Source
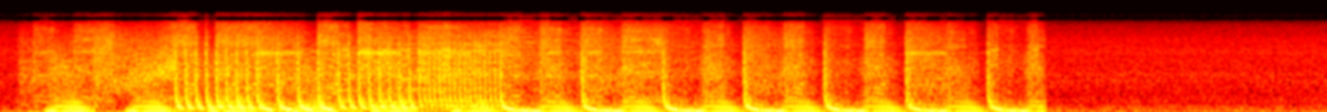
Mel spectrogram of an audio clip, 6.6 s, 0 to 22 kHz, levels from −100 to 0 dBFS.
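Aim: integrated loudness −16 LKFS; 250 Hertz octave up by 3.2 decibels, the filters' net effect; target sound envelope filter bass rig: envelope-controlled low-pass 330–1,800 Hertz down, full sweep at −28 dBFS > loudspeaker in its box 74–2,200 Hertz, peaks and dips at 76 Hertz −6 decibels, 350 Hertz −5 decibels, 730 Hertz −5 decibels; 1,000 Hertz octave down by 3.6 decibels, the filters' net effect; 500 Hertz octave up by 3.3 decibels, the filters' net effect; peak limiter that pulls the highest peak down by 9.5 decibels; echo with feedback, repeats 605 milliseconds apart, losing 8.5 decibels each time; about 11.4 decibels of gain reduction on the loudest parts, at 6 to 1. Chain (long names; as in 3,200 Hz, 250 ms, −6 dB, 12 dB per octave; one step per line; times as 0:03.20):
parametric band 250 Hz +4 dB
parametric band 500 Hz +6.5 dB
parametric band 1,000 Hz −5 dB
downward compressor 6 to 1, threshold −21 dBFS
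brickwall limiter −20.5 dBFS
repeating echo 605 ms, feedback 38%, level −8.5 dB
envelope-controlled low-pass 330–1,800 Hz down, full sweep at −28 dBFS
loudspeaker in its box 74–2,200 Hz, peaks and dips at 76 Hz −6 dB, 350 Hz −5 dB, 730 Hz −5 dB
level +12 dB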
